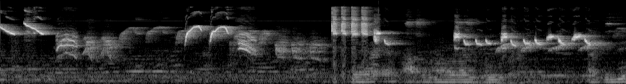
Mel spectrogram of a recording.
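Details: Daily song of a hill blue flycatcher, with sweet, slurred whistles sliding down in pitch, a burst of sharp high chirps, then a quick series of repeated wavering notes over a faint low hum.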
